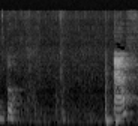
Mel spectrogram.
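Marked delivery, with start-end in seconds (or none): 0.1-0.2 B as a short "buh"; letter sound. Shown as a demonstration. Teacher drilling letter sounds, B as "buh".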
